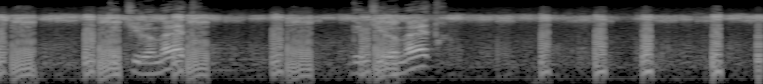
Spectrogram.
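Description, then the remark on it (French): A steady, high insect drone runs throughout, overlaid by repeated rasping pulses and two bursts of warbling, croak-like calls from cicadas of a new genus and species in the Kenyan steppe, fairly loud, with no one speaking. “voir, mais que c'était des cigales qui étaient de genre et d'espèces nouvelles.”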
